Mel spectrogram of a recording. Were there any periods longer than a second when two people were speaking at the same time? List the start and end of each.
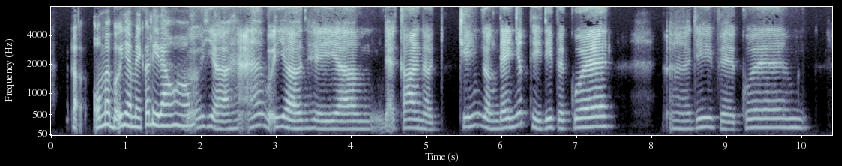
none

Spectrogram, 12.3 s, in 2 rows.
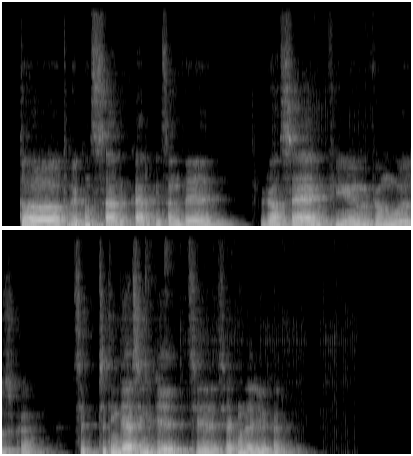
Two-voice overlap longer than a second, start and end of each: none

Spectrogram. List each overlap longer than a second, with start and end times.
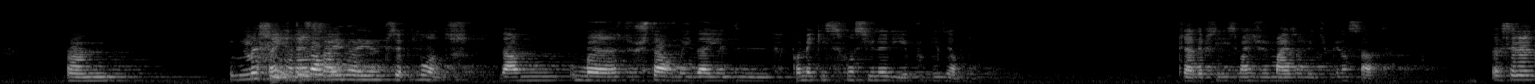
2.6-3.8

